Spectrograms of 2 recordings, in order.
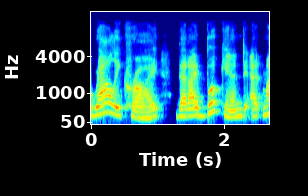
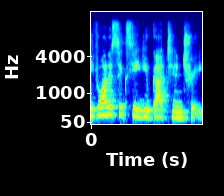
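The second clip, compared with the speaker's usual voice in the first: inflection drops away, falling pitch on intrigue; 6 dB quieter than usual. Coaching how to say a sentence stem, with downward inflection on intrigue. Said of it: "Downward inflection, bury it".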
